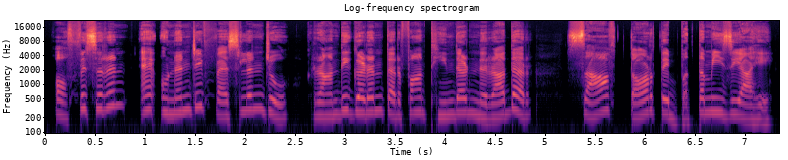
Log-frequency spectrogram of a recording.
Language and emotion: Sindhi, disgusted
